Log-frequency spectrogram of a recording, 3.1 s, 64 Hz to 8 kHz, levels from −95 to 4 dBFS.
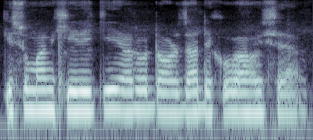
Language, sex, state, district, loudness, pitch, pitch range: Assamese, male, Assam, Kamrup Metropolitan, -12 LUFS, 170 Hz, 165-180 Hz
